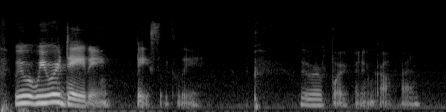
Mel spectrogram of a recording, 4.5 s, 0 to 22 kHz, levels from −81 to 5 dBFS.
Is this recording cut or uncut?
uncut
